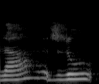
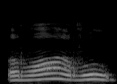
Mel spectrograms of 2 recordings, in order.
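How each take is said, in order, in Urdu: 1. ra کی آوازیں ہلکی اور پتلی ادا ہوتی ہیں۔ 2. ra کی آوازیں بھاری اور بھرپور ادا ہوتی ہیں۔ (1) "را رو نہیں پڑھیں گے" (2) "بلکہ را رو"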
